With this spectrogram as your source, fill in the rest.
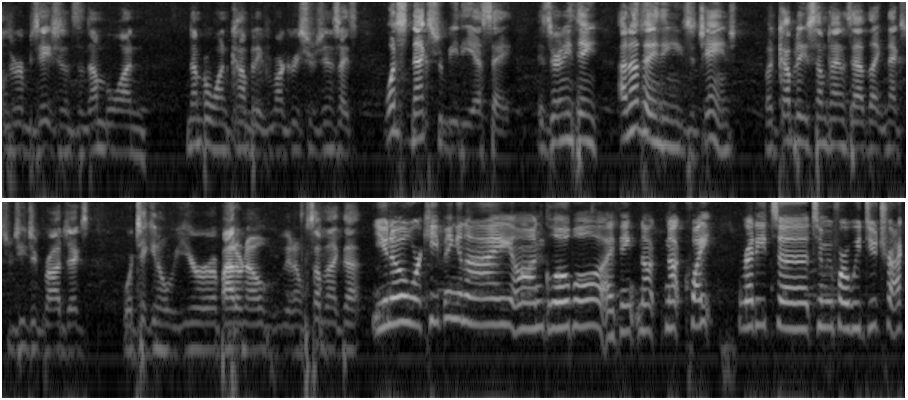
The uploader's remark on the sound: Recorded at MJUnpacked NYC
